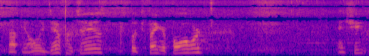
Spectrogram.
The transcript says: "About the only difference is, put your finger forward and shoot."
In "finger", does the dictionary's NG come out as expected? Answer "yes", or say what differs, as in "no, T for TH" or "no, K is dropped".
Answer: no, NG is dropped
